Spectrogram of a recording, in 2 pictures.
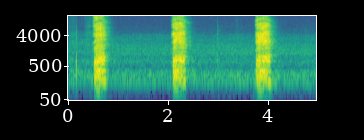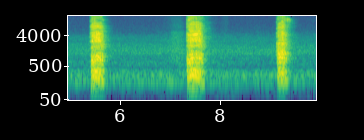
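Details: Dog with kennel cough giving six harsh, dry, honking coughs at steady intervals.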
